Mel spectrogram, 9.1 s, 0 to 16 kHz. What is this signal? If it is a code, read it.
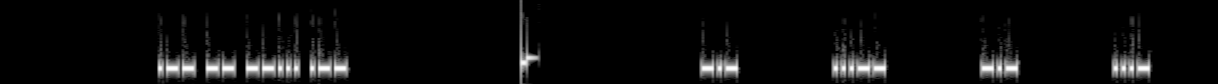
Morse code, heard as a keyed tone, about 40 wpm, spaced as for 17 wpm, 700 Hz. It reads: WM7W K3KV
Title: USA Call Signs - 4 Characters - 8x Character Spacing - 40wpm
